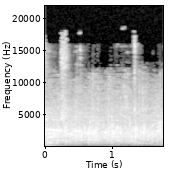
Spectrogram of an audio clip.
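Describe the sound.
A steady round of applause from a small group, dense and even clapping that holds at a constant level throughout, with a brief hint of a voice at the very start.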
